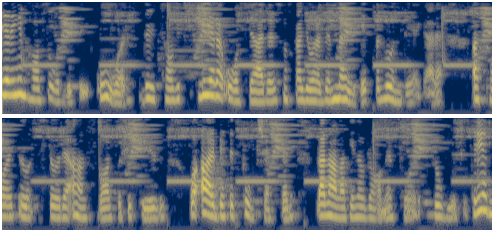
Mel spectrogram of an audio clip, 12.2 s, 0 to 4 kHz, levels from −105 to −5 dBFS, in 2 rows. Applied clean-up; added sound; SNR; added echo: classical method Wiener filter.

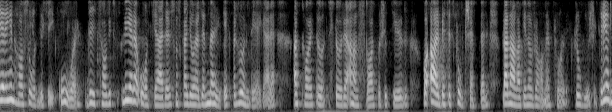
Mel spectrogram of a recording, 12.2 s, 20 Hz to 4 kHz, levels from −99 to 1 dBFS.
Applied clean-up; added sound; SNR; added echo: neural mask model Resemble Enhance denoiser.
